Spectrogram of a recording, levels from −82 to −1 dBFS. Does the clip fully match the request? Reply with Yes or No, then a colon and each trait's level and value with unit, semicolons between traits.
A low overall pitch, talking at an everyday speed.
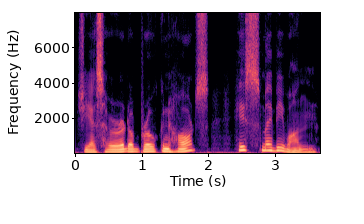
Yes: low, 125 Hz; average, 165 wpm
